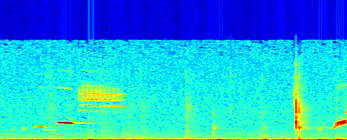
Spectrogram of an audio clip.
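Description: A few faint bird chirps early on over a low outdoor rumble, with a soft thump about a second in and a few faint clicks later.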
